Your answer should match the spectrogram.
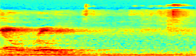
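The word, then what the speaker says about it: El Roi: about el roja actually i looked up pronunciation for this and it's l rhodey el roby but that sounds weird to me elroy the god who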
